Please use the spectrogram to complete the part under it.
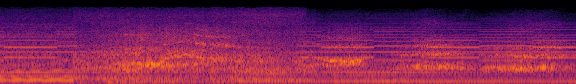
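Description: Car tyres squeal on asphalt as a car corners hard.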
